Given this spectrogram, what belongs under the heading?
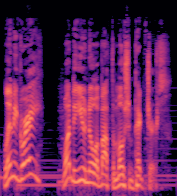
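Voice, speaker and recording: A man doing a high, condescending old Southern storekeeper. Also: wildly swooping pitch, fast, a bit bright, faint music behind, heavily acted. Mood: condescending, falsely cordial. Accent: American South. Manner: patronizing, domineering, emphatic.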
